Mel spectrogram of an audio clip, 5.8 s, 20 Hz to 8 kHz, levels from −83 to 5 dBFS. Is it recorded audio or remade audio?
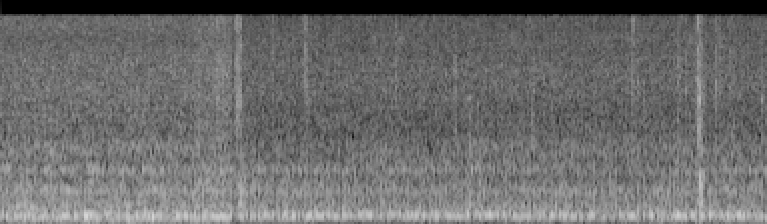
remade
